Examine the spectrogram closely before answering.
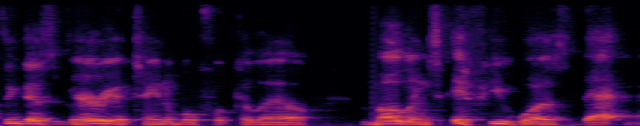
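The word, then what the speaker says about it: Kal-El: Um, but Kalel, which I like to say his name is Superman Way Kalel.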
